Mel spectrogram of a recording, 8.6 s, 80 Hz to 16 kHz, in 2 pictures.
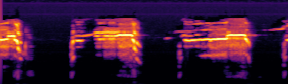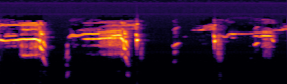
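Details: Bald eagle eaglet begging as a parent brings fish to the Harrison Bay nest, 10 July 2015: loud, harsh whistled squeals roughly every second and a half, each wavering then dropping, fading to softer, thinner squees at the end.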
